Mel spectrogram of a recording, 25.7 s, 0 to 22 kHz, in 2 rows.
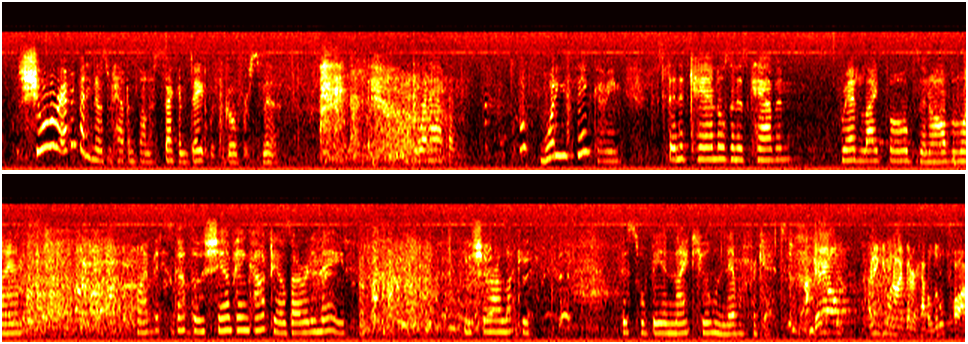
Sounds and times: Speech: 0.2 - 3.7, 19.0 - 20.0.

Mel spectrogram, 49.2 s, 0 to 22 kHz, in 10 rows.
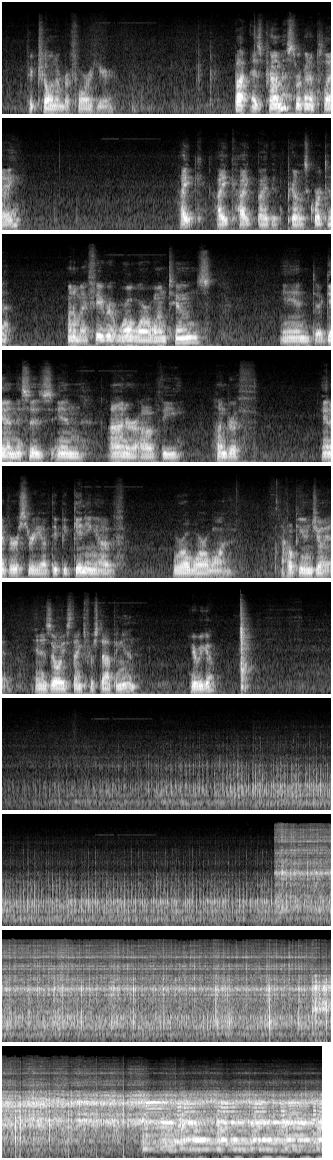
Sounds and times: Inside, small room: 0.0 - 49.2
Music: 46.5 - 49.2.

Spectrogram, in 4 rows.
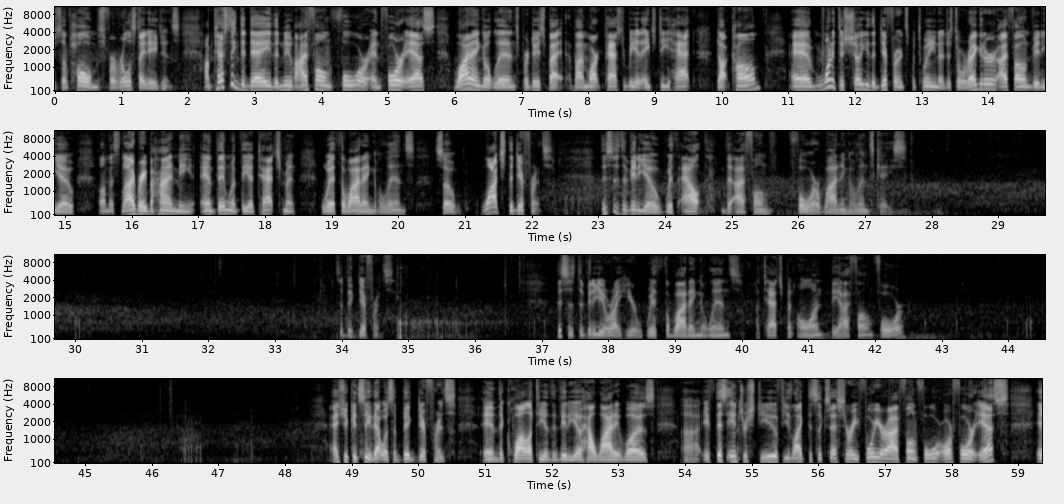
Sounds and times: Speech: 0.0 - 22.4, 23.1 - 27.6, 34.0 - 34.8, 37.2 - 42.4, 48.7 - 59.3.

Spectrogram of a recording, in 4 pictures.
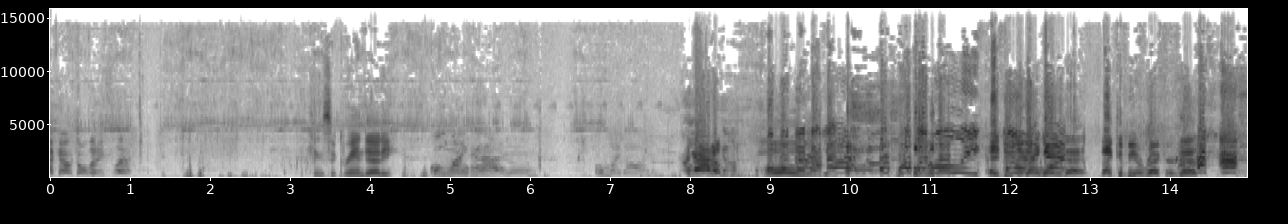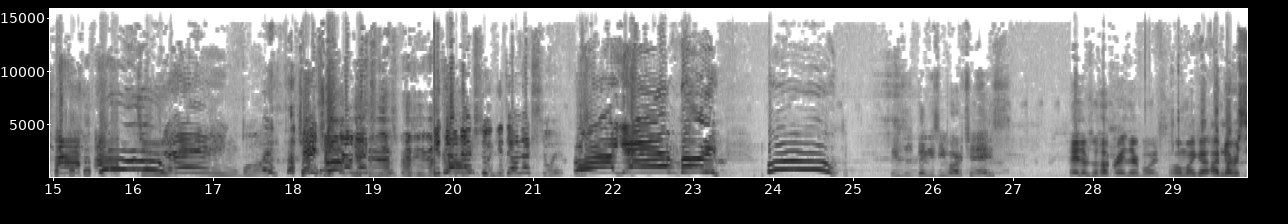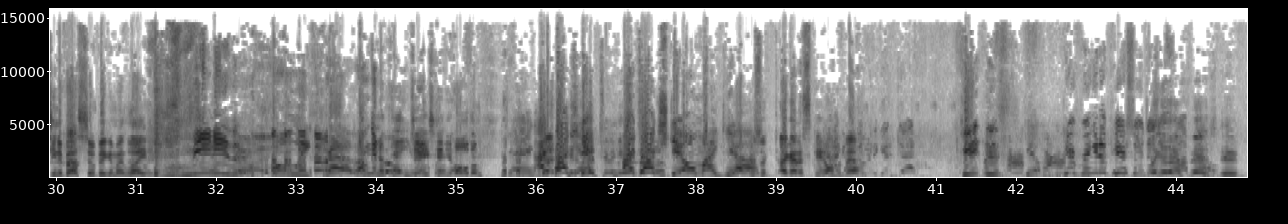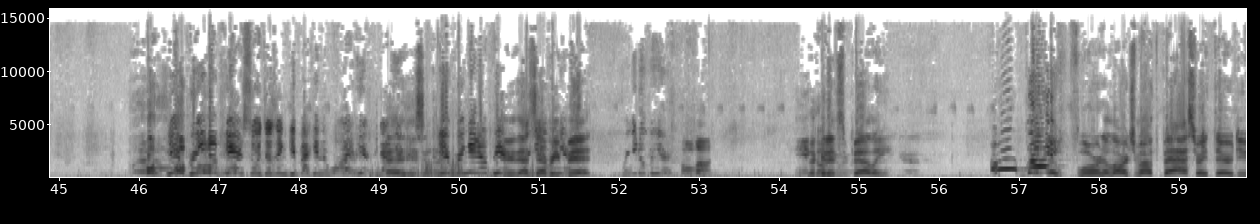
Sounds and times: Laughter: 9.5 - 11.3, 14.1 - 15.7, 17.6 - 18.3, 32.4 - 33.3, 35.5 - 36.0, 45.9 - 46.7.

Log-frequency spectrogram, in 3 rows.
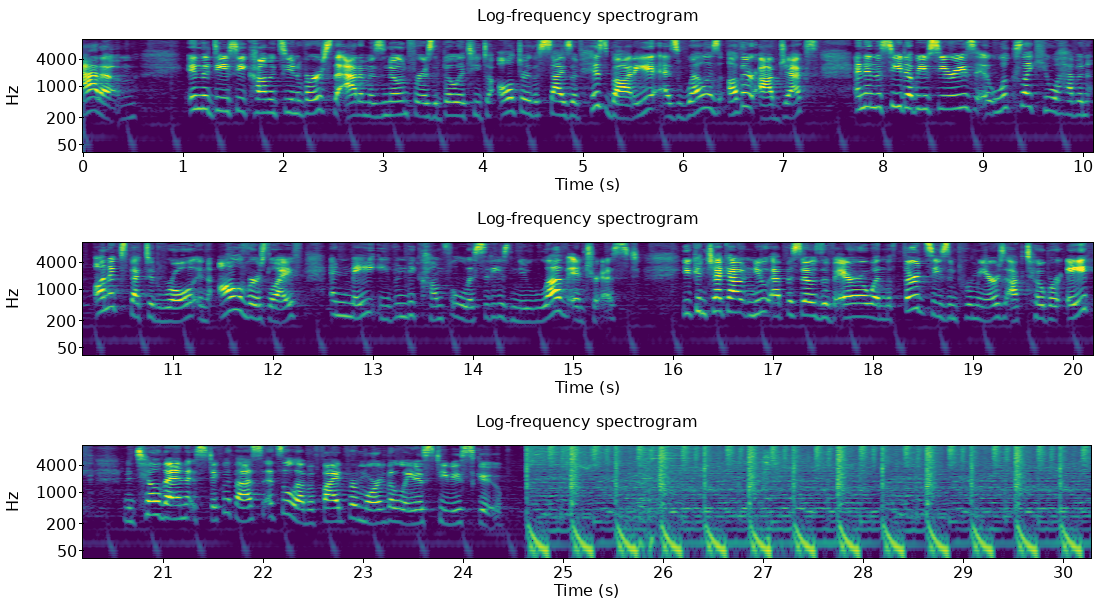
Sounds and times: Music: 0.0 - 30.2
Speech: 1.1 - 24.4.

